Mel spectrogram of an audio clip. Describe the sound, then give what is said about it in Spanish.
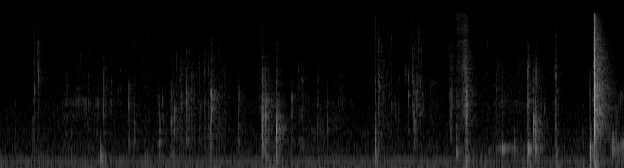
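Someone drinking water: irregular soft, wet mouth clicks and swallowing sounds over a steady low hum, ending with one sharper, louder click. No one speaks. “Qué rica es el agua, ¿no?”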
